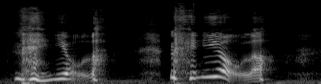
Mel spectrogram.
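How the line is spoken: Heart-rending wailing. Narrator (Chinese): 撕心裂肺的哭嚎着

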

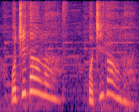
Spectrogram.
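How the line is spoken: Excited shouting. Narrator (Chinese): 边喊着

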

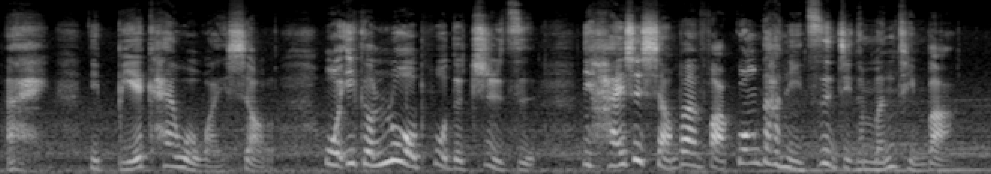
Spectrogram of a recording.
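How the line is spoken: Wry smile. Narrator (Chinese): 这艺人啊，还苦笑的说

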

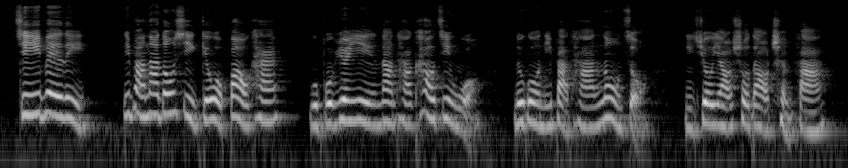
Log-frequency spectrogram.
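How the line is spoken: Loud shouting. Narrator (Chinese): 妈妈大声的嚷着说

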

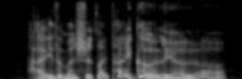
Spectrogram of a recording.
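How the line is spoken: Mumbling to himself. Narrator (Chinese): 樵夫喃喃自语地说

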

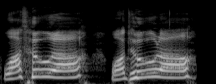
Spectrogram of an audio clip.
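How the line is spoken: Loud yowling announcement. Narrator (Chinese): 它会很大声的大叫，昭告天下，跟大家讲说

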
